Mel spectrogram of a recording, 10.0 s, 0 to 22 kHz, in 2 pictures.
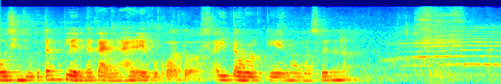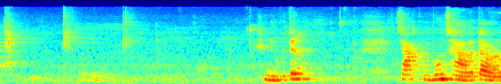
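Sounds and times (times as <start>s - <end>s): cat meowing: 3.8s - 5.2s.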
